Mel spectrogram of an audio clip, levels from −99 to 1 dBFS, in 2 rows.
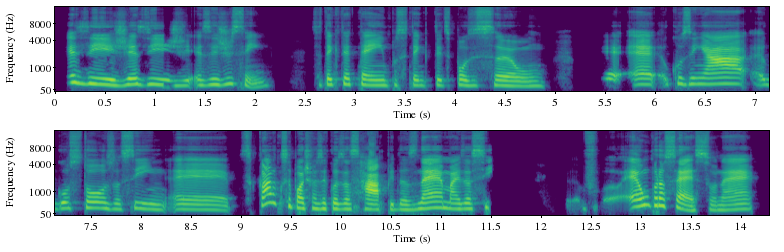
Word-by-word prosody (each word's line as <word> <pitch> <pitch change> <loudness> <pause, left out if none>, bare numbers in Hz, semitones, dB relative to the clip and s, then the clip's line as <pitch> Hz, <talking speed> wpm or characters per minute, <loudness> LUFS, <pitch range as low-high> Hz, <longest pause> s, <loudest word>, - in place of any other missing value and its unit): Exige, 220 -8 +1
exige, 200 -5 -3
exige 205 +4 -4
sim, 150 - -8 0.4
você 195 - -21
tem 210 - 0
que - - -18
ter 225 - -2
tempo. 185 -3 -2
Você - - -10
tem 190 -1 -4
que 175 - -16
ter 190 +1 -5
disposição, 180 -4 -4 0.6
eh 215 -2 -2
eh, - - -12
cozinhar, 230 +1 +4
é 195 - -9
gostoso, 220 +1 -3
assim, 190 -3 -6
eh, 180 -3 -3 0.3
claro 405 +4 +5
que - - -10
você 295 - -2
pode 225 -4 +1
fazer 205 -1 -3
coisas 195 -1 -3
rápidas, 180 -2 +4
né, 225 +3 +6
mas 205 -3 0
assim, 205 +5 -3 1.0
fe - - -15 0.3
é 295 -4 +5
um 340 - 0
processo, 255 - +3
né? 180 +4 +1
200 Hz, 150 wpm, -21 LUFS, 185-225 Hz, 1.0 s, né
